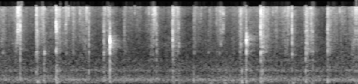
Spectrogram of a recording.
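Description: Tarot cards are shuffled and drawn close by in quiet, repeated riffling flicks and soft slaps at an uneven rhythm, with no talking.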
